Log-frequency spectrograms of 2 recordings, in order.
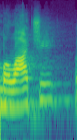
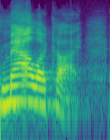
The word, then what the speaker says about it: Malachi: Now, when I have one of my friends, my pastor friends, they call him Malachi, okay? And I got to be careful because every now and then that'll creep into my language. But the proper pronunciation is Malachi.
